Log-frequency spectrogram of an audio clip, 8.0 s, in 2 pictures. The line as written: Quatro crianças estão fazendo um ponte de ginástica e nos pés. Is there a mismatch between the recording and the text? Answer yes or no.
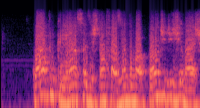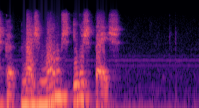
yes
